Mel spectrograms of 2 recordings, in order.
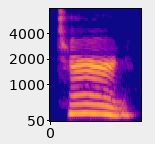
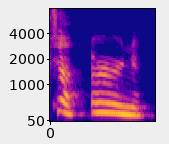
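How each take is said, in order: First: Said in the usual way. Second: "to earn" as "tuh", gap, "urn"; wrongly segmented. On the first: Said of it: "So that's only one". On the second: Retold or imitated. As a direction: break turn into "to earn", two separate sounds. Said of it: "Some kids wanna go".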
